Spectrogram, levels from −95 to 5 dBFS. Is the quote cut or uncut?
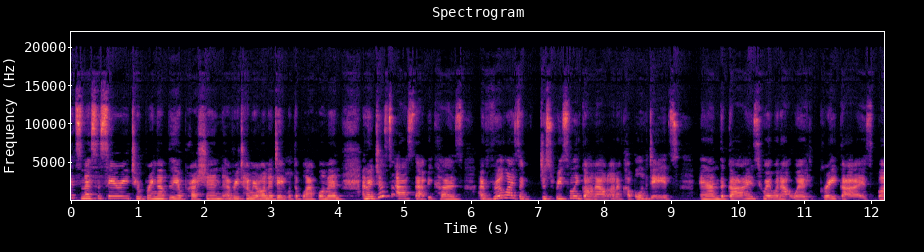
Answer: uncut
